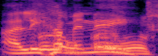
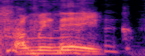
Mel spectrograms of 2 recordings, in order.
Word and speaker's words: Jamenei: Entonces, Trump está furioso y hoy le contestó a Ali Jamenei. – Tú lo pronuncias mejor que yo, a Jamenei.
